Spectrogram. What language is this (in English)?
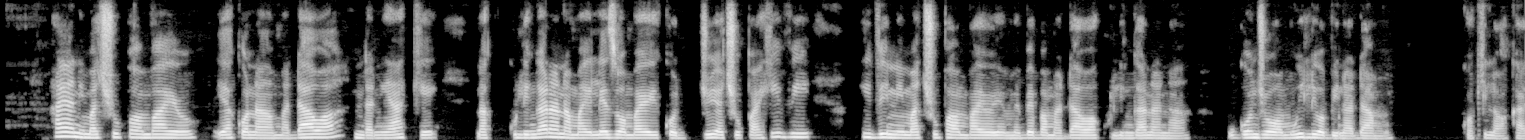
Swahili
